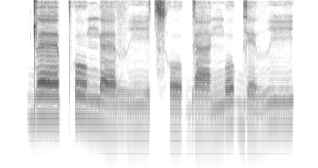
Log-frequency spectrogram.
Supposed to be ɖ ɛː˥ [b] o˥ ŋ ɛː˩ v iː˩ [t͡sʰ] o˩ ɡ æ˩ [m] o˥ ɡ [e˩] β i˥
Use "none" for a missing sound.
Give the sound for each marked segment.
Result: pʰ, t͡sʰ, ŋ, e˩

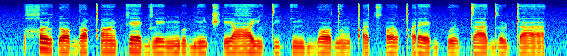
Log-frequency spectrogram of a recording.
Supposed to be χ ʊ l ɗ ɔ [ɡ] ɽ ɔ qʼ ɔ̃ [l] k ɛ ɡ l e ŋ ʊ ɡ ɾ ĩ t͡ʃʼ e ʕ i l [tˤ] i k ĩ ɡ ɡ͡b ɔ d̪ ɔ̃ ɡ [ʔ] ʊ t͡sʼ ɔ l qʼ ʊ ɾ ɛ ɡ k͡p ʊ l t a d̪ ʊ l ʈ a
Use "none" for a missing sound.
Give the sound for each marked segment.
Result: ɡ, l, t̪, qʼ

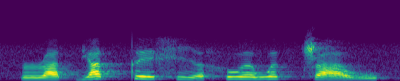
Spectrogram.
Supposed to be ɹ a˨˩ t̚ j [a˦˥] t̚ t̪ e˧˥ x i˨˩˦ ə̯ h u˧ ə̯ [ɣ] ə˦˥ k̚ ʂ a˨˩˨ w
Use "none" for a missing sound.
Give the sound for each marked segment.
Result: a˦˥, w

